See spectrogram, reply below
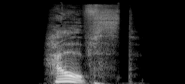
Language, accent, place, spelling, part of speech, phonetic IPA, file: German, Germany, Berlin, halfst, verb, [halfst], De-halfst.ogg
- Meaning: second-person singular preterite of helfen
